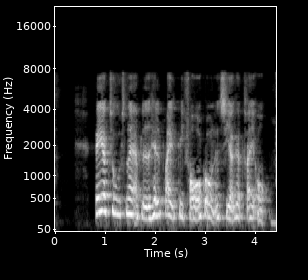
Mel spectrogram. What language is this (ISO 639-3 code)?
dan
